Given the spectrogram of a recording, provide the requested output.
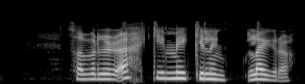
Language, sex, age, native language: Icelandic, male, 10, Icelandic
